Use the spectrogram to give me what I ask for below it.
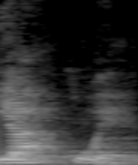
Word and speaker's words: Yahweh: no se pueden pronunciar, porque ¿cómo pronunciamos IHWH? Sería, ¿no? Pero nosotros, por la sabiduría que Yahweh nos dio a través del Ruach, pensamos que su nombre es Yahweh.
